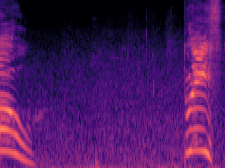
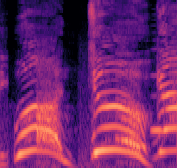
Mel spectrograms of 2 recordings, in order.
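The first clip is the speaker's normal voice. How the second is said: shouted countdown; 2 semitones higher, 6 dB louder, much slower than usual. Real, not acted. Counting down before jumping.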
